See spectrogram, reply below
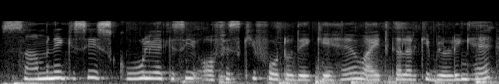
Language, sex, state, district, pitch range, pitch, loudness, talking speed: Hindi, female, Bihar, West Champaran, 220-280 Hz, 260 Hz, -14 LUFS, 180 wpm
